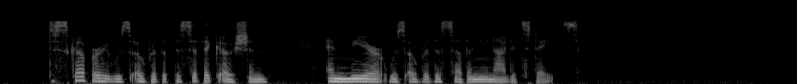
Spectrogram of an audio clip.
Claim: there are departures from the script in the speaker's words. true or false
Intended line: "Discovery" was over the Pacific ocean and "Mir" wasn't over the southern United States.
true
